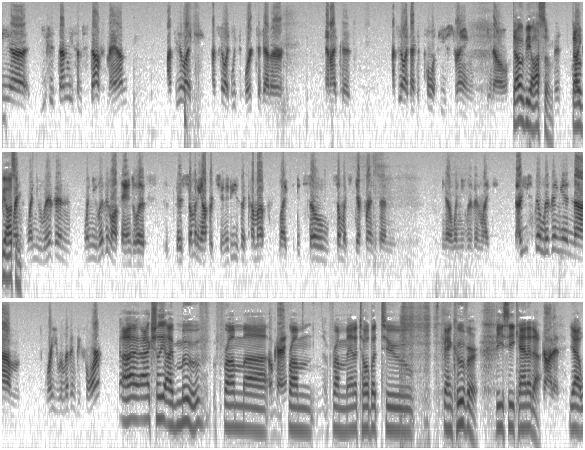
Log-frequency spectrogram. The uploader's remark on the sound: get on the phone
